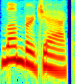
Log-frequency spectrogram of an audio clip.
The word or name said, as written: lumberjack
